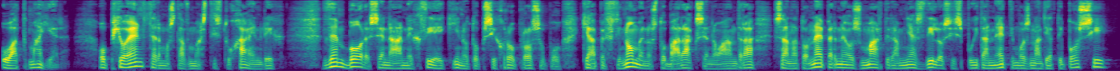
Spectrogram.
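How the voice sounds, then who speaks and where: A man narrating a literary story dramatically, with slow and deliberate delivery. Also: extremely low pitch, expressive, breathy edge.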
